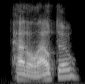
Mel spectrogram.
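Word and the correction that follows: Badalato: It was Bill Badalauto. Badalauto.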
